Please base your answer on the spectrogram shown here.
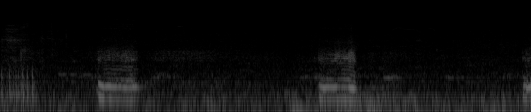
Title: Pug Sleeping and Snoring Like a Human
